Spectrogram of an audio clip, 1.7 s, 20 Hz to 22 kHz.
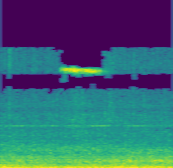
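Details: Toyota Vigo 1KD diesel briefly revved, code P0093 fuel leak; smooth, even drone with no knocks or misses, black smoke on rev but white smoke gone.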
